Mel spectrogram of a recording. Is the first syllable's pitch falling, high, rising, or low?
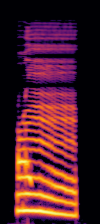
falling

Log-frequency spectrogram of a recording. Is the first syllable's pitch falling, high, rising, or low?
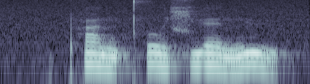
falling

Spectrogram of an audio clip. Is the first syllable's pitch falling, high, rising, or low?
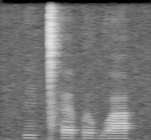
low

